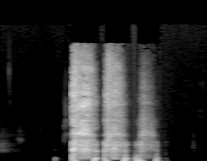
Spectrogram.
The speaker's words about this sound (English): Sorry about that cough.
